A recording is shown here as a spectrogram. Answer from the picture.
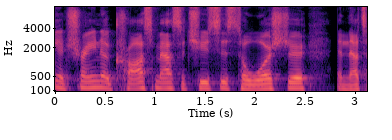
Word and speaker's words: Worcester: I was taking a train across Massachusetts to war sure and that's how you pronounce it washed you it's spelt Worchester but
